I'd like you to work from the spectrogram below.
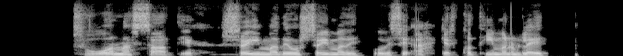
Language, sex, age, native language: Icelandic, male, 20-29, Icelandic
